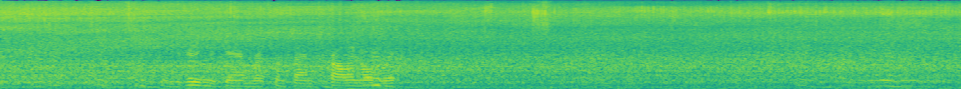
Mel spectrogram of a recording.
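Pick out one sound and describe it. A swarm of bees hums and buzzes close by.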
